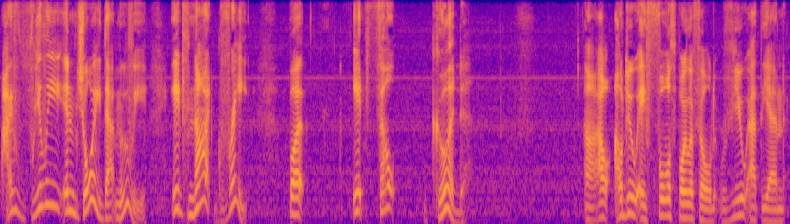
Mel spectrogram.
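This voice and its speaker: Animated man hosting a casual podcast. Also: a little high. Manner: halting, rambling, repeats phrases for emphasis. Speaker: podcast host. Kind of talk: casual solo podcast commentary.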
